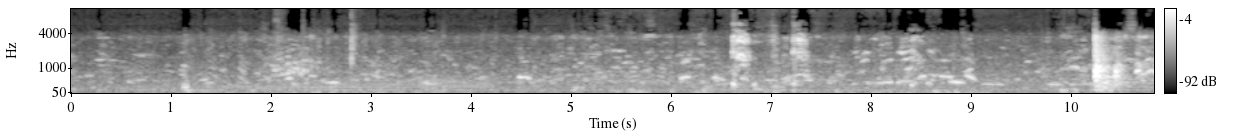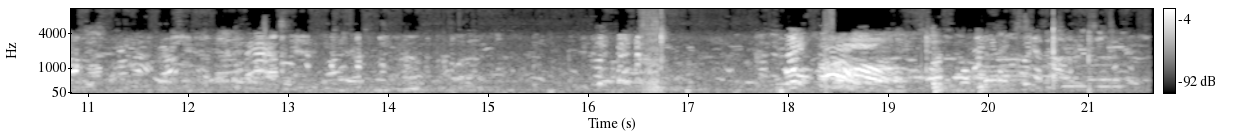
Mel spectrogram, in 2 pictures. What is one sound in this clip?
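A crowd of spectators chatters and cheers outdoors at a distance.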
